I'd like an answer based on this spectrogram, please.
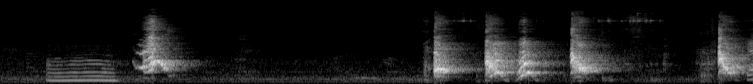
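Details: Three dogs, a Sheltie, a Collie and a French Bulldog named Scout, Sug and Dozer, barking at a squirrel on a rainy day in March; a brief tonal squeal, one bark, then a quick run of sharp barks and a final bark, with people talking.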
